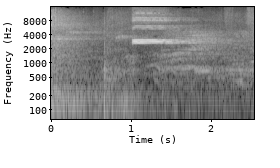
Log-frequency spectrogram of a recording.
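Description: A whistle blows sharply in a large echoing hall.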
